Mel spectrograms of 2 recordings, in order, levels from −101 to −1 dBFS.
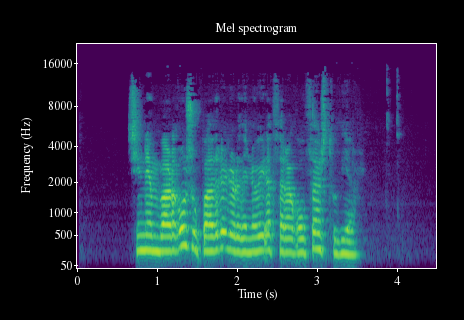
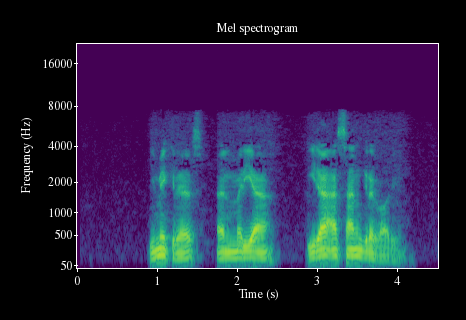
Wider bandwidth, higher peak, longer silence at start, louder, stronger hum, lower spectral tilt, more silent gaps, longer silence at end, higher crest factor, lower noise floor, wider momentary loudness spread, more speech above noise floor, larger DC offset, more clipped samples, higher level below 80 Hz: first, 13 kHz vs 7.4 kHz; about the same, -2 dBFS vs -2 dBFS; second, 0.65 s vs 0.9 s; first, -17 LUFS vs -20 LUFS; neither; second, -5 dB/octave vs -8 dB/octave; neither; first, 0.95 s vs 0.45 s; about the same, 16 dB vs 18 dB; about the same, -77 dBFS vs -77 dBFS; second, 8 LU vs 11 LU; about the same, 60 dB vs 59 dB; neither; neither; second, -72 dBFS vs -56 dBFS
